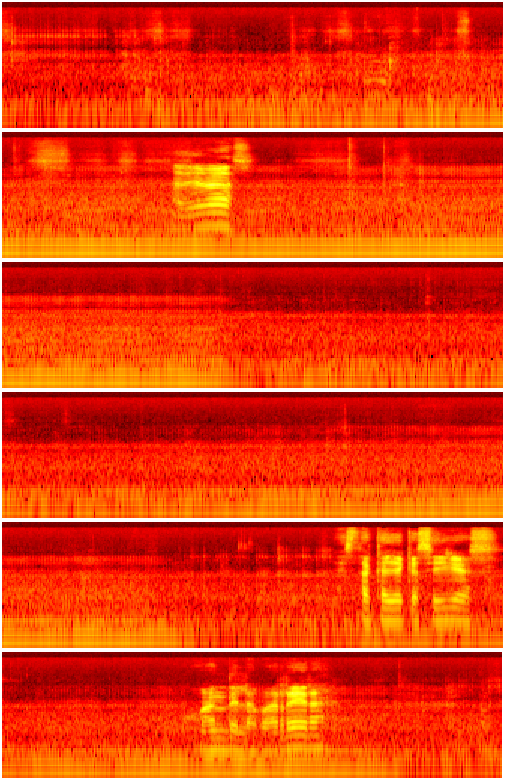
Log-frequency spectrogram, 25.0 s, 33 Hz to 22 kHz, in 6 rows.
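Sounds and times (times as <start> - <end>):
car engine and road rumble: 0.0 - 25.0.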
